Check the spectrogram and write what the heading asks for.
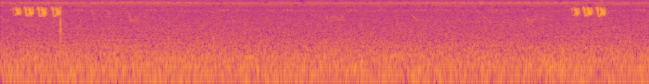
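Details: A Paddyfield pipit calls with two quick bursts of three or four high, sharp chipping notes, about six seconds apart, over a steady high insect hiss.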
